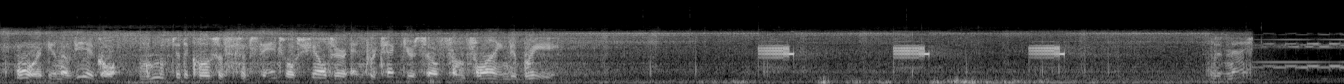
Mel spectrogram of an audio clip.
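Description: A radio hisses with steady static.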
